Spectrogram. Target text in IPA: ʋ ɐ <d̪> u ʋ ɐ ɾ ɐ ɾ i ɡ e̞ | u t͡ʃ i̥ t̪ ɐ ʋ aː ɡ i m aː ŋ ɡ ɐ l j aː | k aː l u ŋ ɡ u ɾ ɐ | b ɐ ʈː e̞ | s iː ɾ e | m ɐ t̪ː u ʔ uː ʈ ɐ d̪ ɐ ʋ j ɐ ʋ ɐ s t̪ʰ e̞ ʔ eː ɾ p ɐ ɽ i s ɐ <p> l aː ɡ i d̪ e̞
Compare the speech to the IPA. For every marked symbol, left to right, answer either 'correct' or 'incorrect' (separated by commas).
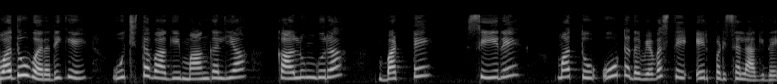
correct, incorrect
